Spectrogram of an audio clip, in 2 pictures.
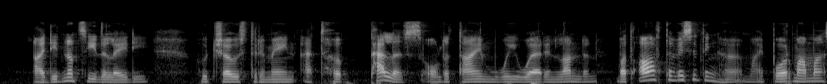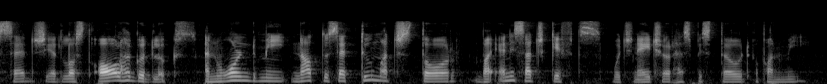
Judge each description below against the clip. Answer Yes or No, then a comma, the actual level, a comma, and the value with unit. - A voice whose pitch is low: Yes, low, 130 Hz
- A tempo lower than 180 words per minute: No, average, 195 wpm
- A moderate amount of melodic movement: Yes, average, 4.8 semitones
